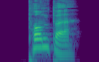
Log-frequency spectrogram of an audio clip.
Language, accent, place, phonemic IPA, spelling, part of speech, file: German, Germany, Berlin, /ˈpʊmpə/, Pumpe, noun, De-Pumpe.ogg
- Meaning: 1. pump 2. heart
